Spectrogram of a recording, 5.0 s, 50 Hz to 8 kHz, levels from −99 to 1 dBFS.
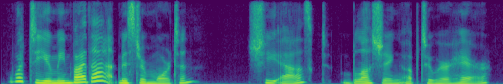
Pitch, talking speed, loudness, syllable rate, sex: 195 Hz, 180 wpm, -17 LUFS, 4.2 syllables/s, female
